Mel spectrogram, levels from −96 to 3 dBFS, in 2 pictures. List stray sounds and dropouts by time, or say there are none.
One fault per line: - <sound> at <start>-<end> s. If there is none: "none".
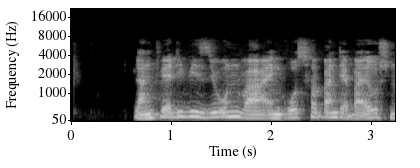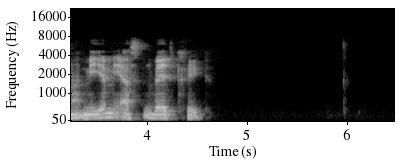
none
